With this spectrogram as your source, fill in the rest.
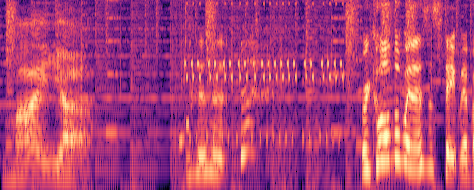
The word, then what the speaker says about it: Maya: testimony Nick may I my name is pronounced Maya recall the witness a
